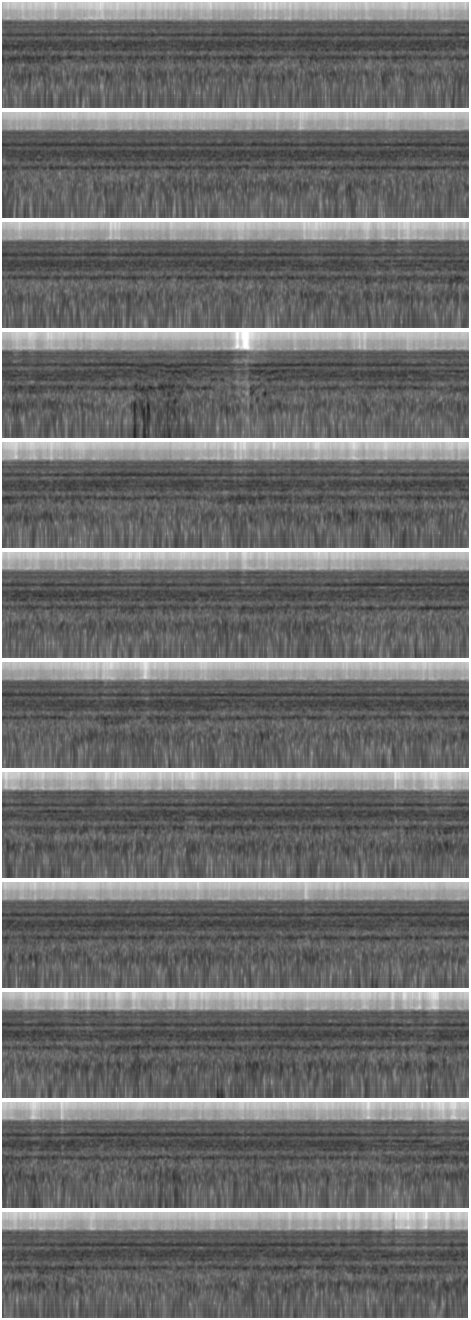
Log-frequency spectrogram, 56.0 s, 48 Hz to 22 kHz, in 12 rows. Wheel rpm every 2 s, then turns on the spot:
230, 230, 230, 230, 230, 230, 220, 210, 180, 230, 220, 230, 230, 220, 220, 230, 230, 230, 230, 230, 230, 230, 230, 230, 230, 220, 230, 230.
none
